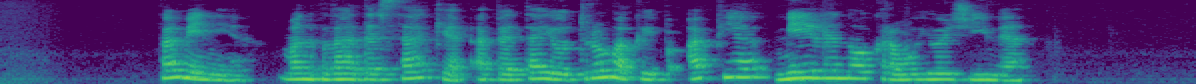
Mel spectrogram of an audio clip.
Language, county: Lithuanian, Vilnius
